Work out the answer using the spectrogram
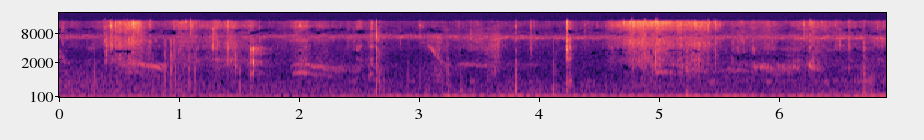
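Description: Faint outdoor bird calls: several short, falling calls scattered through, over a steady low hum and light clicks.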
